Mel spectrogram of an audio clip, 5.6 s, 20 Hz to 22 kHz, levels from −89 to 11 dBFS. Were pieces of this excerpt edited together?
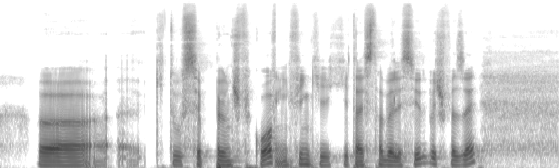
yes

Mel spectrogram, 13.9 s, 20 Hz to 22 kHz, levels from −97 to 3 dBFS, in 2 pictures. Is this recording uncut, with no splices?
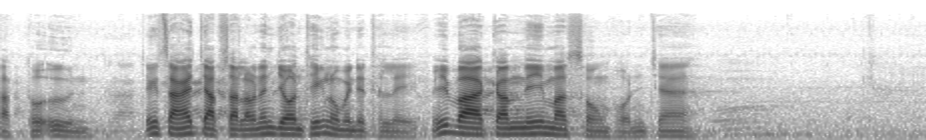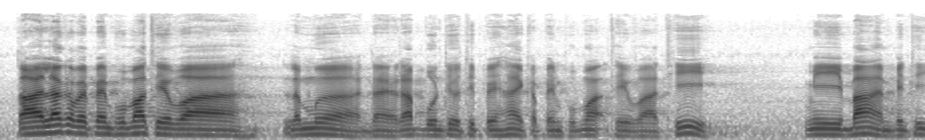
no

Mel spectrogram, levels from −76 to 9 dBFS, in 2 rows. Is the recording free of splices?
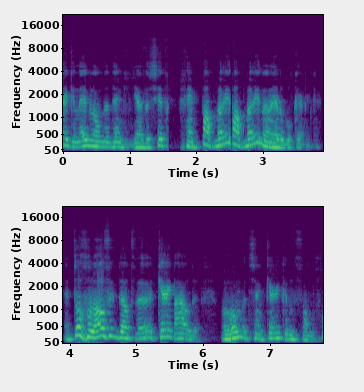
no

